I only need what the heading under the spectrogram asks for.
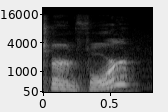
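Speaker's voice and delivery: "four" lifted in a questioning rise.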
